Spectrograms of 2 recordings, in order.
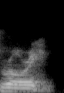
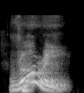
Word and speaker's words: Ruari: Ruari, am I pronouncing your name correctly? Ruari? something. Okay. Very close. It's Rory. Rory. Yeah, What a unique spelling of the word Rory. it's Scots Gaelic.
